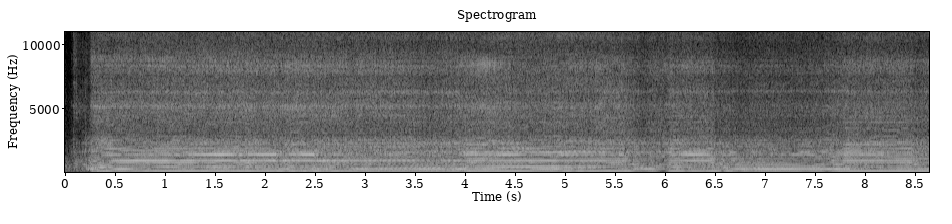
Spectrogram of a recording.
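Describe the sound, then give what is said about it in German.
A robot-guided surgical bone saw cutting during knee surgery whines steadily and loudly, a sustained high-pitched buzzing drone that holds a constant pitch for the whole stretch with no talking over it. “So, und in dem Moment, wo ich jetzt da bin, da kann ich jetzt einfach lossägen und kann eigentlich nichts mehr falsch machen. Achtung, es wird jetzt ein bisschen laut.”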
